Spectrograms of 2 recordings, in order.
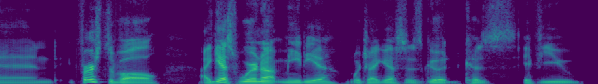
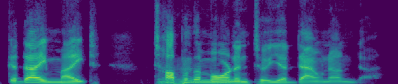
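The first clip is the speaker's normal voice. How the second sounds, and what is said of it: Mock Irish and Australian accent. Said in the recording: “That was Irish and Australian. ... And kind of English.”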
